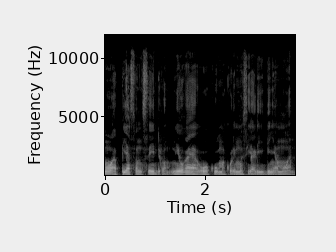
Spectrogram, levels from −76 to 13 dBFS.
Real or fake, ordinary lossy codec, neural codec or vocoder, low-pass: real; none; none; 10.8 kHz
